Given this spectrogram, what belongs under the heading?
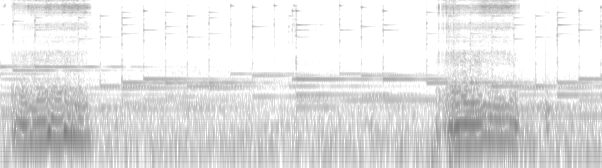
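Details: Snoring from a small sleeping pet dog: two loud, rumbling snores about four seconds apart, with soft chiming music in the background.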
